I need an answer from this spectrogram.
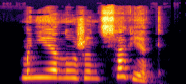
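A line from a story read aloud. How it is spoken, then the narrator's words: Hurried explanation. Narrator (Russian): Торопливо подбирая светские выражения, принялась объяснять Ольга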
